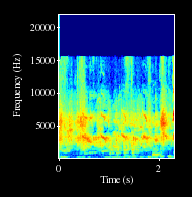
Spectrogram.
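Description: Many small caged birds chirping and chattering at once, short overlapping calls throughout.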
